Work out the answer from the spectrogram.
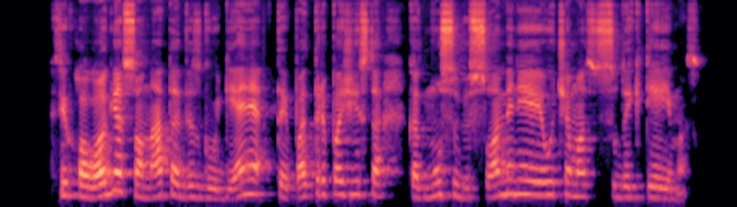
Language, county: Lithuanian, Kaunas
